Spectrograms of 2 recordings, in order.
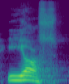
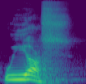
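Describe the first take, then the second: First: The word starts directly with an 'ee' sound. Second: The word starts with an 'oo' sound. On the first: This is the modern Greek pronunciation. "en el griego moderno se pronuncia como ios" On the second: This is the ancient Greek pronunciation. "en el antiguo era como uios"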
